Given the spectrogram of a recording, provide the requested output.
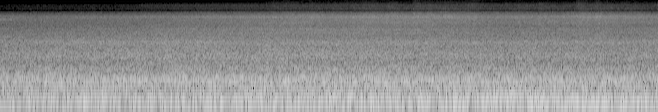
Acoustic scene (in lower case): subway station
